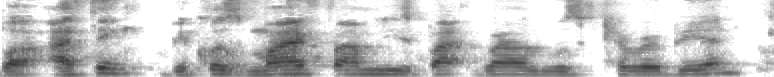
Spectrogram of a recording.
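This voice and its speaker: Very fast speech comes from a man with a fairly high pitch and ordinary pitch variation. The sound is dry and close, with no echo. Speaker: sales team leader. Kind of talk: motivational talk.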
